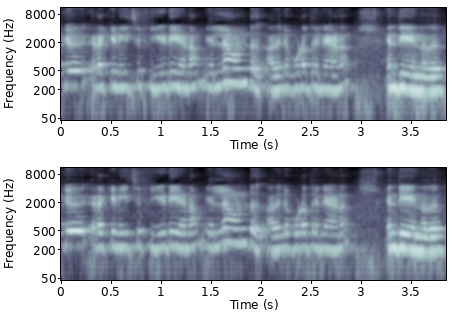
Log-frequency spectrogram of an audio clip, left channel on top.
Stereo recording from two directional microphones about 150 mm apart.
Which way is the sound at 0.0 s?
15° right (ahead or behind).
